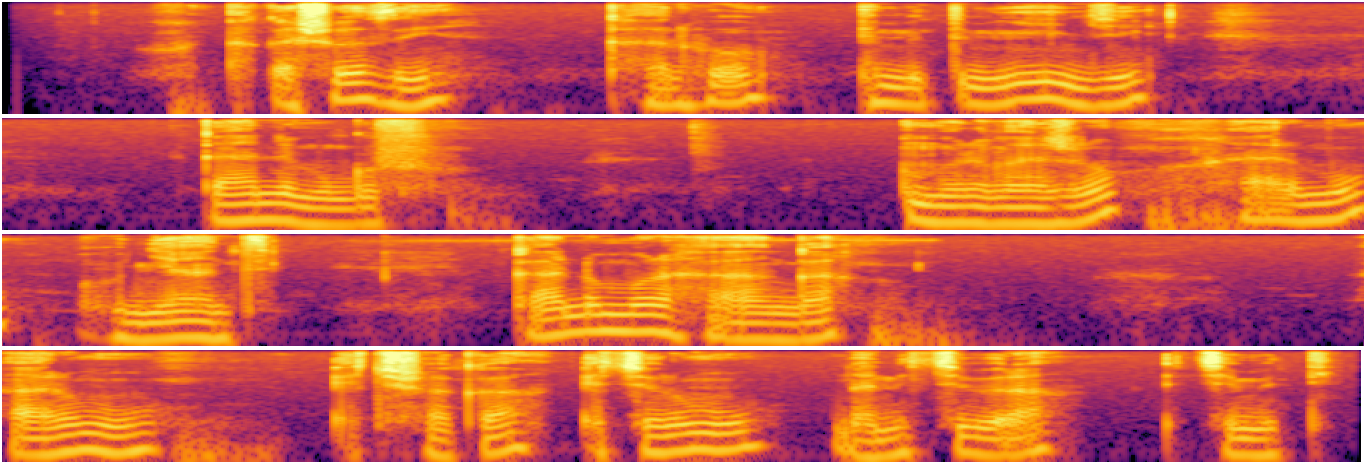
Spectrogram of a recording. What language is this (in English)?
Nyankole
